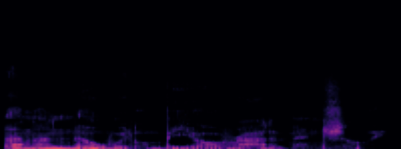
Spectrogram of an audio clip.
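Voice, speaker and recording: A man playing a grieving, guilt-ridden vampire confiding in his mate in an intimate audio roleplay, halting and hushed, with a breathy, husky voice. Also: on the low side, monotone, no echo, full character voice. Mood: subdued, sorrowful. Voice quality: breathy, husky, gravelly near-whisper.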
